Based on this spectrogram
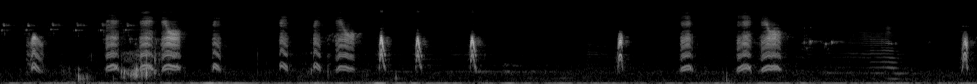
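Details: Southern Tchagra in thick bush in southern Africa giving harsh, rasping 'tcha' notes in uneven bursts, mixed with odd chattering and buzzy calls probably from a territorial battle.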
